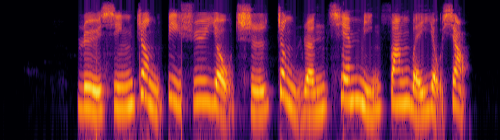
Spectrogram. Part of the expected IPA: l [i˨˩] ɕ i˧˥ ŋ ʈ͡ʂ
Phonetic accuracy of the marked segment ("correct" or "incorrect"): incorrect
